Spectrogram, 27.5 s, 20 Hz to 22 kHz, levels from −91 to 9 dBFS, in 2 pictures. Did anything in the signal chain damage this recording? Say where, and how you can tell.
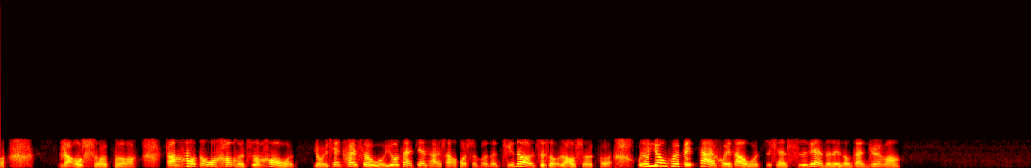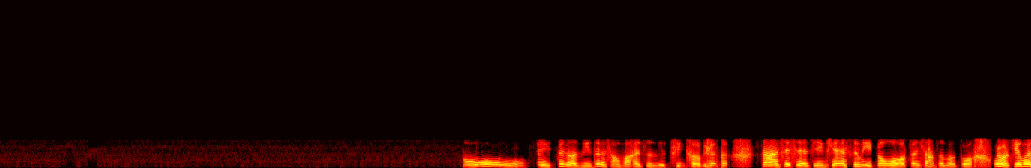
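Yes, the codec stage wrecked it. The speech buzzes mechanically throughout, robot-like, with nothing above 3.8 kHz, which points to an LPC-10 vocoder at around 2.4 kbit/s. Each moment gets rebuilt from a simple filter fed either a pulse buzz or noise, never both.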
